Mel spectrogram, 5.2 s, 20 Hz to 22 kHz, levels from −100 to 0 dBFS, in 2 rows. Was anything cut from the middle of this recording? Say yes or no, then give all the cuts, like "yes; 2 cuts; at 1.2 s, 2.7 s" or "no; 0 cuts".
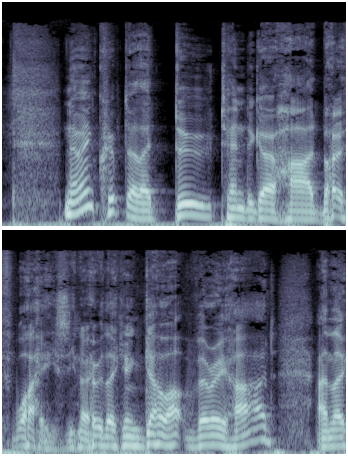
no; 0 cuts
